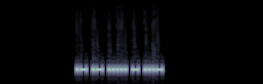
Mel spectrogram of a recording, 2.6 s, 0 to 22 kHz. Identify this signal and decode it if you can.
Morse code, heard as a keyed tone, about 60 wpm, 700 Hz. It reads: AA5TV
